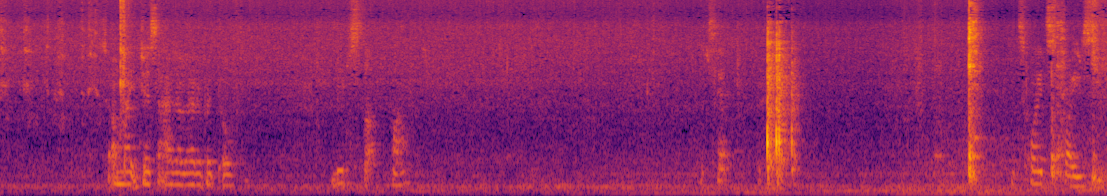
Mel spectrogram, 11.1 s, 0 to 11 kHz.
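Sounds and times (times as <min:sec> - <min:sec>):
meat sizzling in a frying pan: 0:00.0 - 0:11.0
metal spoon clanking on pan: 0:07.6 - 0:08.0, 0:09.4 - 0:11.0.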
